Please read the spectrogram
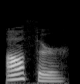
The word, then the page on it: author: English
